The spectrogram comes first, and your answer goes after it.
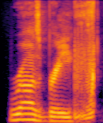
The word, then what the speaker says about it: raspberry: Don't say the P in receipt, cupboard, raspberry, coup.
